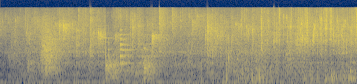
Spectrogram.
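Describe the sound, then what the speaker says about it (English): Onions fry gently in olive oil in the bottom of a pot for beef bourguignon, a steady close sizzle broken by scraping and clattering as a utensil moves them around, with no talk. "we're just going to fry these onions very gently, just for a couple of minutes"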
